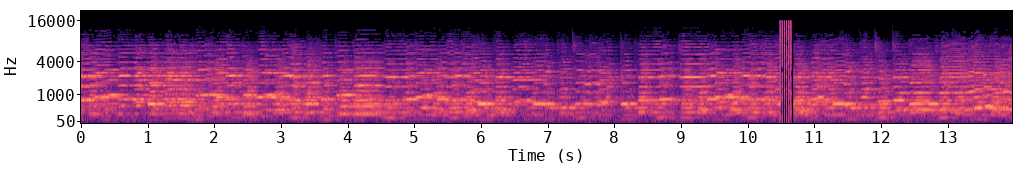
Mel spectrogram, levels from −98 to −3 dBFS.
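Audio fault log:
10.49–10.69 s, compressed stream played as audio: the sound gives way to harsh, very loud chattering static for about 0.2 s. A Dolby Digital (AC-3) bitstream has reached the output as if it were ordinary samples, with nothing decoding it. Each coded frame arrives as a dense burst of noise about 5.33 ms long followed by zero padding. The bursts repeat at 31.25 per second, producing the rattling texture, and that burst length fits a 256 kbps AC-3 stream.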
